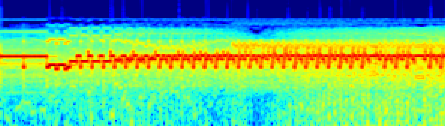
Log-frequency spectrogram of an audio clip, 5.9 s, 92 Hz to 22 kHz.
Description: SSTV (slow-scan television), Robot 36.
